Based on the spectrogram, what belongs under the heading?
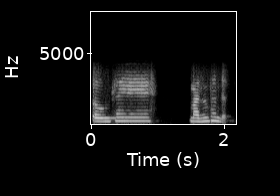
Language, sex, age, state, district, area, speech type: Bodo, female, 18-30, Assam, Kokrajhar, rural, conversation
